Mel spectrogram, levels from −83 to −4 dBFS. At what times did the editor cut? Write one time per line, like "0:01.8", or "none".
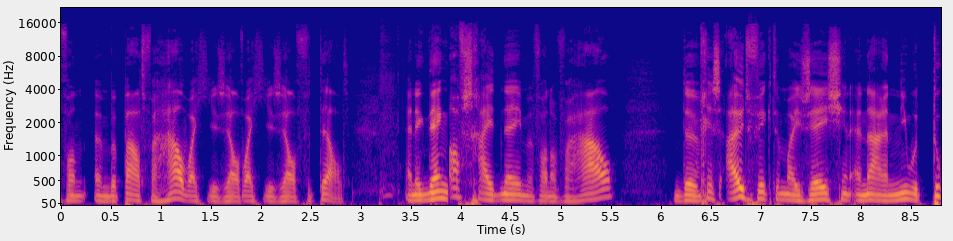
0:01.8
0:03.9
0:06.4

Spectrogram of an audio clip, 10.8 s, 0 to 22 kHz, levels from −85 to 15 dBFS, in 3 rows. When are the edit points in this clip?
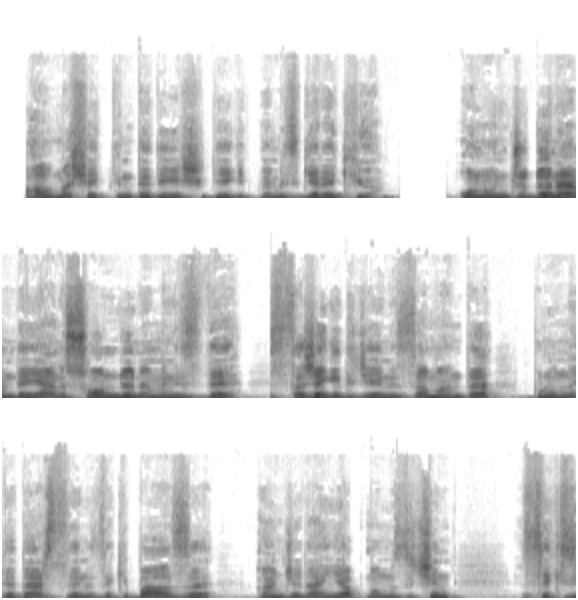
0:07.2
0:08.7

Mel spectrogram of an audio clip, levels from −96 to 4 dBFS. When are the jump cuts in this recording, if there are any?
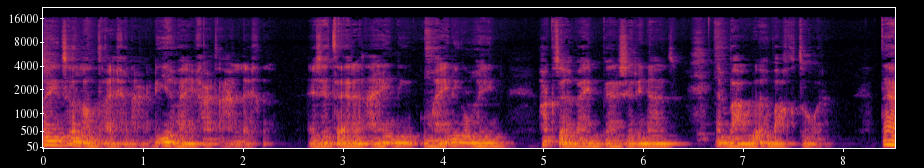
none

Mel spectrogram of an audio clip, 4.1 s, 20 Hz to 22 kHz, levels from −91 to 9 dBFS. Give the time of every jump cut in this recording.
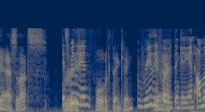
none

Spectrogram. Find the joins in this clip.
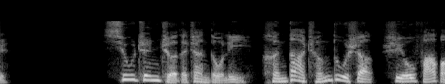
0:02.6

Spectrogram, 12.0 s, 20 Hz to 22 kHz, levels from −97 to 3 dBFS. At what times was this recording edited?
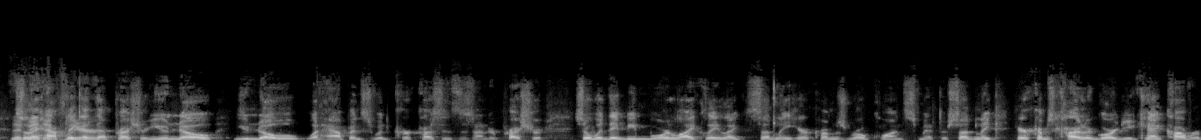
none

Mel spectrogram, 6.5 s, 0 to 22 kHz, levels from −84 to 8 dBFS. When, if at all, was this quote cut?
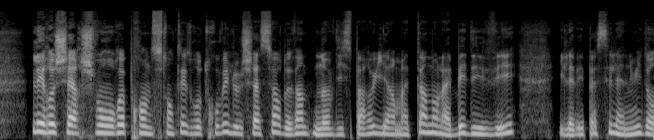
0:01.6
0:02.4
0:03.3

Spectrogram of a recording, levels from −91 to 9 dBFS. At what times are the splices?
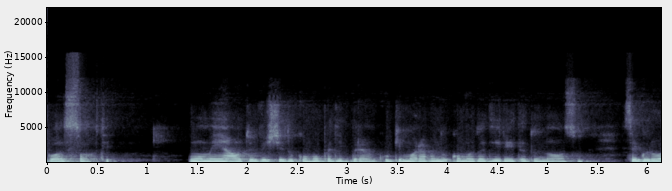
none

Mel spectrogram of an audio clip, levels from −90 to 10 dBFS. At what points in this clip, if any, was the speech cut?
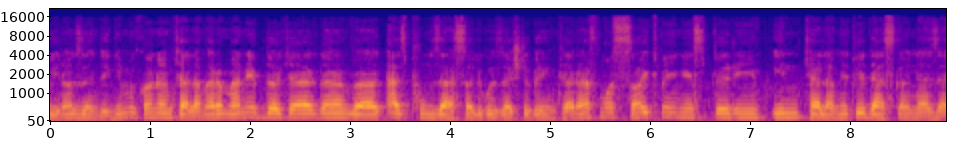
none

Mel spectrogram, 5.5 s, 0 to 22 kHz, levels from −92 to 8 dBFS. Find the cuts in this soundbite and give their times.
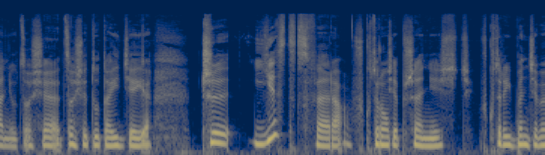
0:03.0
0:03.9

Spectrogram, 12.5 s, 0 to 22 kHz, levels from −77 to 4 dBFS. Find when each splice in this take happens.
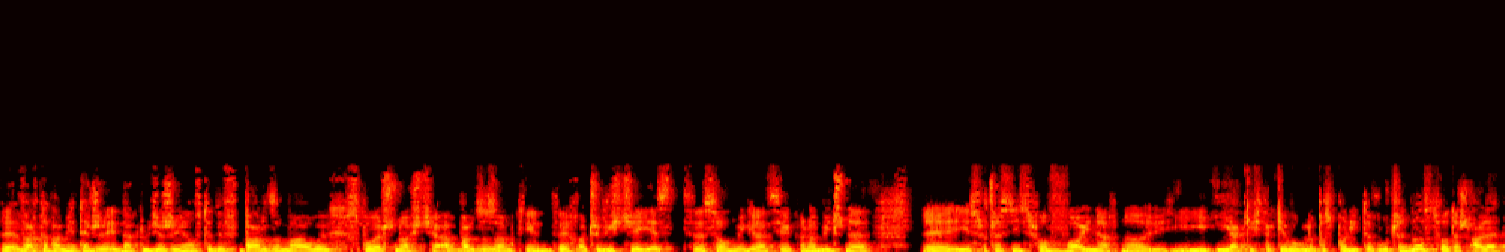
none

